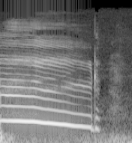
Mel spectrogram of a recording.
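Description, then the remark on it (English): A person imitates a whale call with one long, loud, drawn-out vocal moan that slides slowly downward in pitch for over a second, then breaks off with a short breathy catch. “Oh, I did talk whale.”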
